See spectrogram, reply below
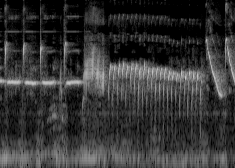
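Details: Canary singing to stimulate mating in males: a few sharp repeated chips over a steady whistled tone, a brief buzzy burst, then a rapid even trill of about twenty notes ending in two falling sweeps.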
